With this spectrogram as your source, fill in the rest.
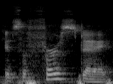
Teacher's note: All right, so right away, it's the first day. You can hear it's just really condensed, reduced and short, but first day, I have to stretch those up.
